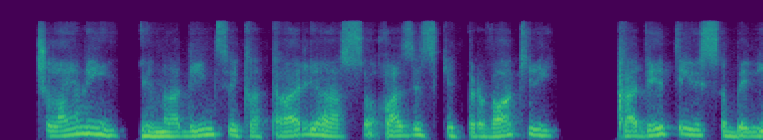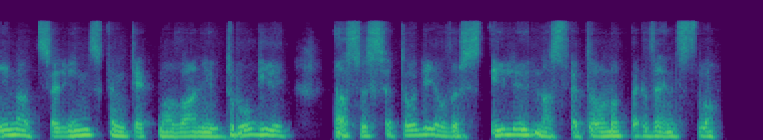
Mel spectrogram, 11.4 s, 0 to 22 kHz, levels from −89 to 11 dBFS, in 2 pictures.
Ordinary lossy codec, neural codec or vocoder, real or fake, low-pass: Opus, 16 kbps; codec, 24 kHz, 1.5 kbps, HILCodec; fake; 10.8 kHz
